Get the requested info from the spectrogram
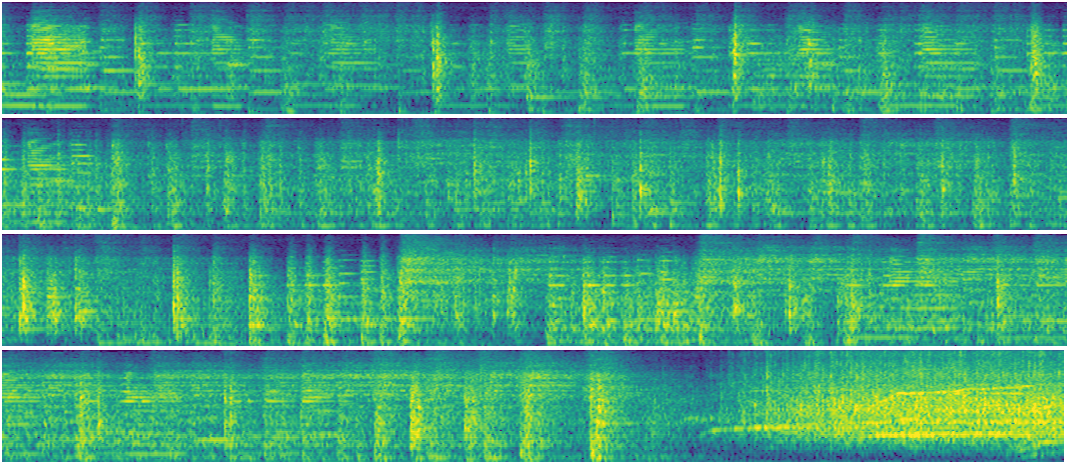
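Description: College marching band playing on the field: brass and woodwinds over a drumline, with a short figure of notes repeated again and again over the drums in the first third and again about three-quarters of the way through.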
